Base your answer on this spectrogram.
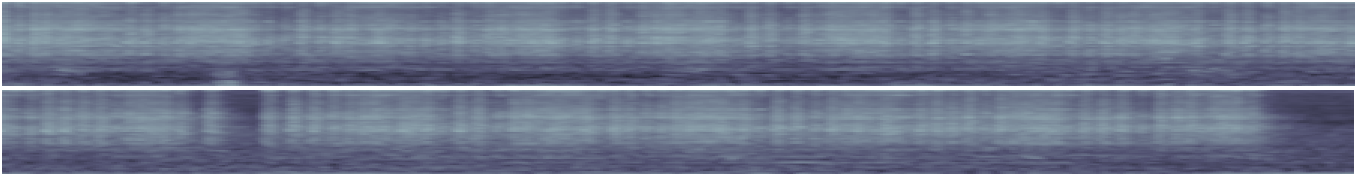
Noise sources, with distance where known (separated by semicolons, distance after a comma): person or small group talking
